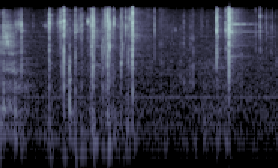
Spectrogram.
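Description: Small sharp metallic clicks of a lock pick rocked in the brass keyway of a cheap three-pin BASTA bicycle cable lock, the pins ticking as they are set: a quick run of clicks about half a second in, then a couple more near the end.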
